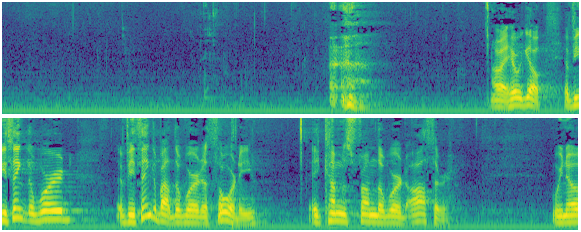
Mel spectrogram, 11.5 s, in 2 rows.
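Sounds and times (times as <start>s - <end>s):
person drinking water, swallowing: 1.9s - 3.7s
speech: 3.3s - 3.7s, 4.9s - 10.4s, 11.3s - 11.5s.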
